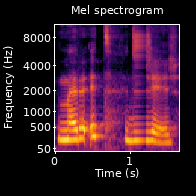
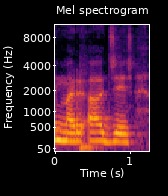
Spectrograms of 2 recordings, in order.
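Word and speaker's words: مرقة دجاج: Mar'a or mar'a, you see, it's also one of the words that have a te marbuta. So it's mar'at djej. I will not say mar'a djej when I'm mentioning it's a stock of what? It's chicken stock. So I'm saying a stock of chicken. That's why we say mar'at djej.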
